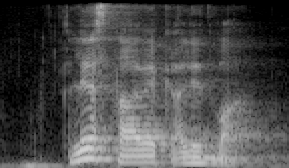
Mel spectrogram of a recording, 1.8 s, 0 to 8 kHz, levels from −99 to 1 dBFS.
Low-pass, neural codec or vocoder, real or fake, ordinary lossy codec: 7.2 kHz; none; real; AAC, 48 kbps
